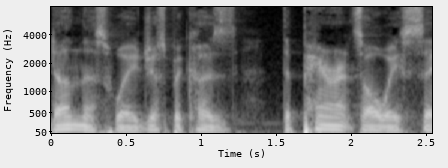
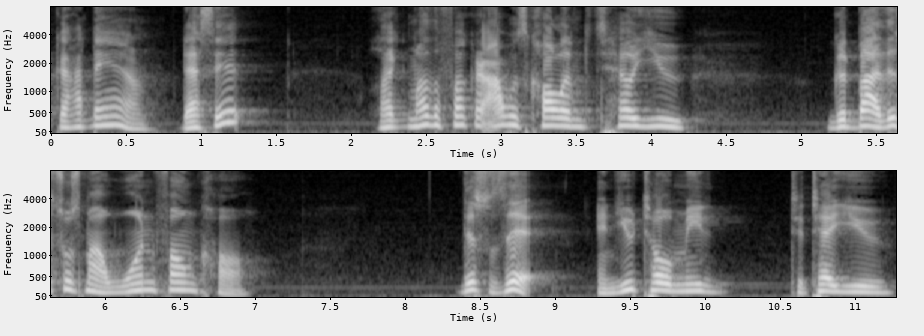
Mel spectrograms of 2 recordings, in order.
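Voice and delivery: higher and louder, incredulous rant; outraged, pitched-up disbelief; exasperated outburst; 10 semitones higher, 5 dB louder than usual. Real, not acted. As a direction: vent the disbelief at full volume. Outraged at dad's reply.

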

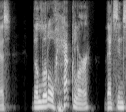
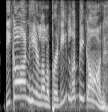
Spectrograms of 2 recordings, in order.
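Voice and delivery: much higher, cackly wicked witch voice; Wizard of Oz witch; 13 semitones higher, faster than usual. Retold or imitated. Preacher banishing trouble in a hammed-up witch voice. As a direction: shriek it like the Wicked Witch of the West. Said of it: "I'm on the Wizard of Oz little kick".

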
